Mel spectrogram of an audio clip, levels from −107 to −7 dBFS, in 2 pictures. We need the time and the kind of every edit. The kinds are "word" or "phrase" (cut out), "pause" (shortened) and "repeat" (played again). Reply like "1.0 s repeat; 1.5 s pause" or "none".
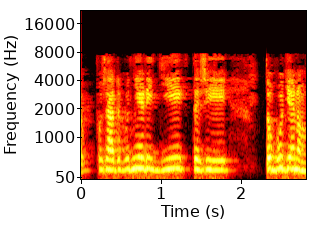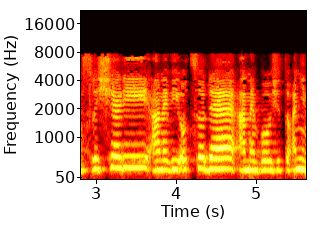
none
